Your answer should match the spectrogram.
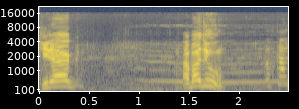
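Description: A cat meowing twice, two drawn-out calls about a second and a half apart, each rising and then falling in pitch.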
